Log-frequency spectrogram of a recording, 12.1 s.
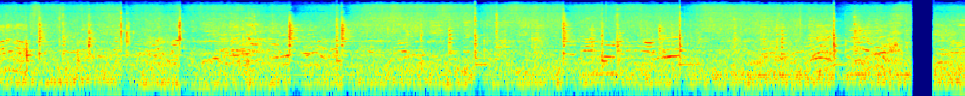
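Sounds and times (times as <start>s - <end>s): chicken sizzling on griddle: 0.0s - 12.0s
sharp clanks on griddle: 0.2s - 2.4s, 3.6s - 4.6s, 5.2s - 10.9s.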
